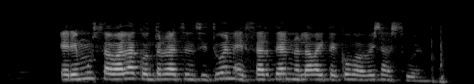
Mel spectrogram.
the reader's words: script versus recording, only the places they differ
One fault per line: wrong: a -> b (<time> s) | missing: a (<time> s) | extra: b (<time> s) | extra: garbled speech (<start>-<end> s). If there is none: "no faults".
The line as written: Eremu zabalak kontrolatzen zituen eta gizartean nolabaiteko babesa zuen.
missing: eta (2.4 s)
